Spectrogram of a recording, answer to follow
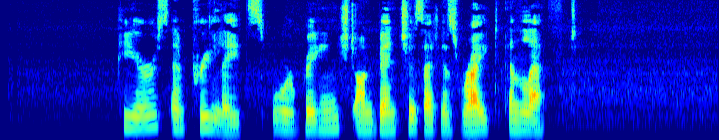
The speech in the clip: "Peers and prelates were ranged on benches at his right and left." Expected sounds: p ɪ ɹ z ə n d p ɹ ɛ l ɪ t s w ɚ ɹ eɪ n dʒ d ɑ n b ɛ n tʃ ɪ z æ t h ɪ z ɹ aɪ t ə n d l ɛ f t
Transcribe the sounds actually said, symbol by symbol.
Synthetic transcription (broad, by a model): p ɪ ɹ z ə n p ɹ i l ɪ t s w ɚ ɹ eɪ n dʒ d n b ɛ n tʃ ɪ z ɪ t h ɪ z ɹ aɪ t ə n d l ɛ f t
